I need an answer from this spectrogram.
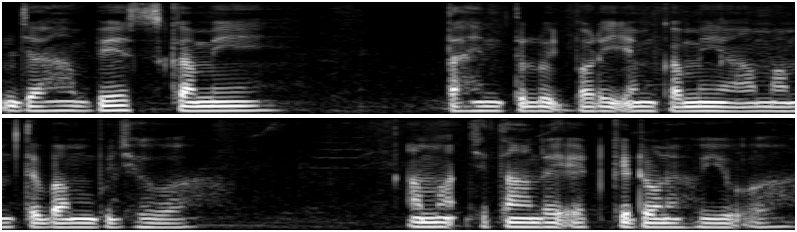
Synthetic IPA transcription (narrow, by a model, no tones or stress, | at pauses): d͡ʒaɦãbɛskami | t̪aɦint̪uluc̚ˀbaɽiʔɛmkamijaːmamt̪ɛbambud͡ʒʱəwa | amaʔt͡ʃɛt̪anɾɛʔɛʈkɛʈɔɽ̃ɛɦujṵʔa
